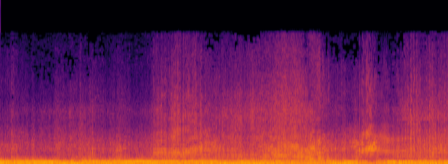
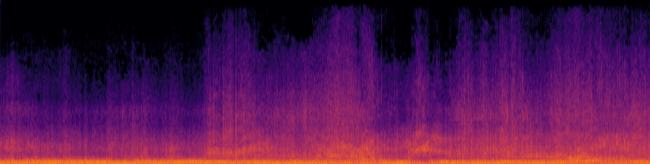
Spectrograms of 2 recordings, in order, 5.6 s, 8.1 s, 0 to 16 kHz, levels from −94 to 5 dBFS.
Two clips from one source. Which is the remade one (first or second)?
second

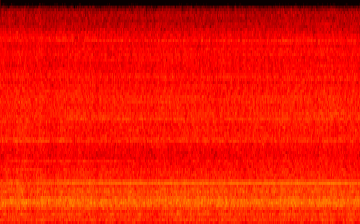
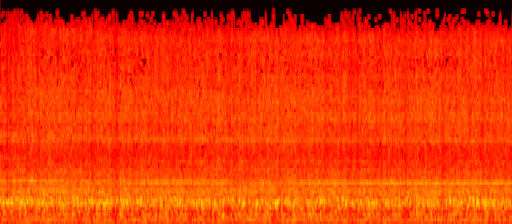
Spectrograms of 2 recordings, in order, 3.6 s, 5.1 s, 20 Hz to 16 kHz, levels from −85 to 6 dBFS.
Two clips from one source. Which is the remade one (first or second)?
second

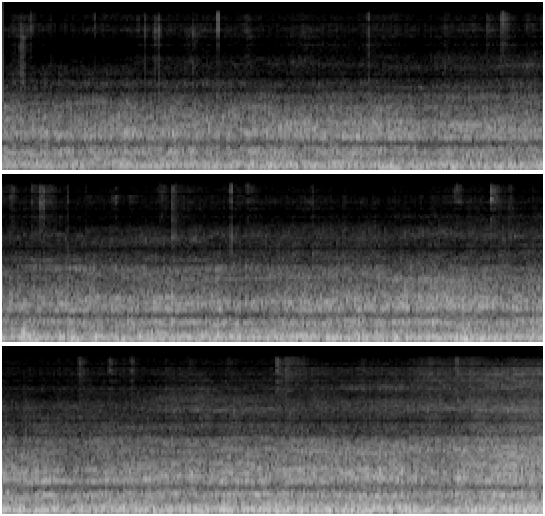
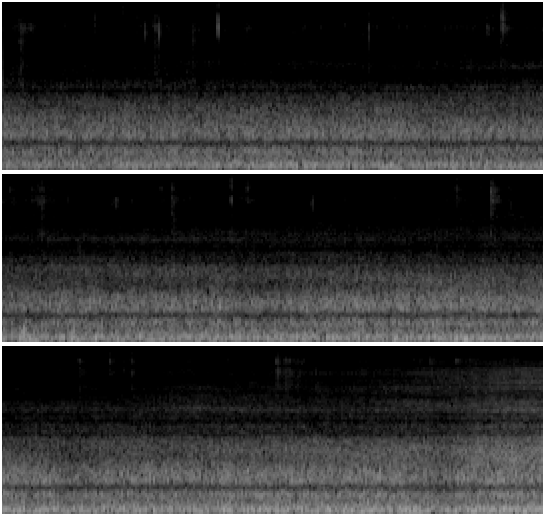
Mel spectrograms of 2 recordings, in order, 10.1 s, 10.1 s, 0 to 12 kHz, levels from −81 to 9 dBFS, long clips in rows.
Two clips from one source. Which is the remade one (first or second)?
first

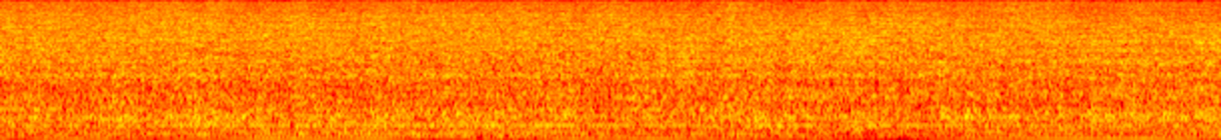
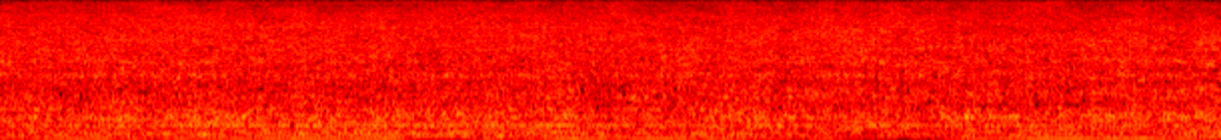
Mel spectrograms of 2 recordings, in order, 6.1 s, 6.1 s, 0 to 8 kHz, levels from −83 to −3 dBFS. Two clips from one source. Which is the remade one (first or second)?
second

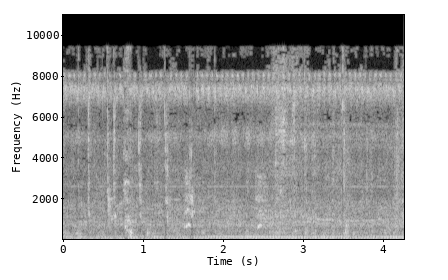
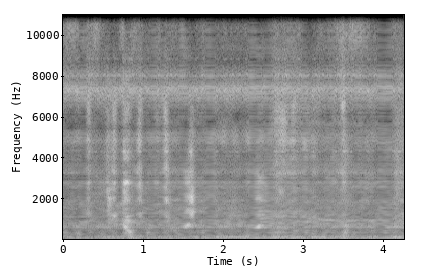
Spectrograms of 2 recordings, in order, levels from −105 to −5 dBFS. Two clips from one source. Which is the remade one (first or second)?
second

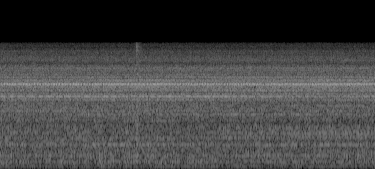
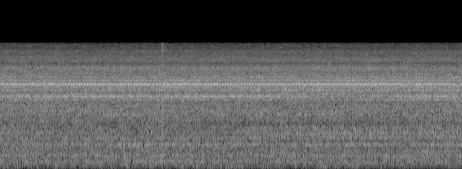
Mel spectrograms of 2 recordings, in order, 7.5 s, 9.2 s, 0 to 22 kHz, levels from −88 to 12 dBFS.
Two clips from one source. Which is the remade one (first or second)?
second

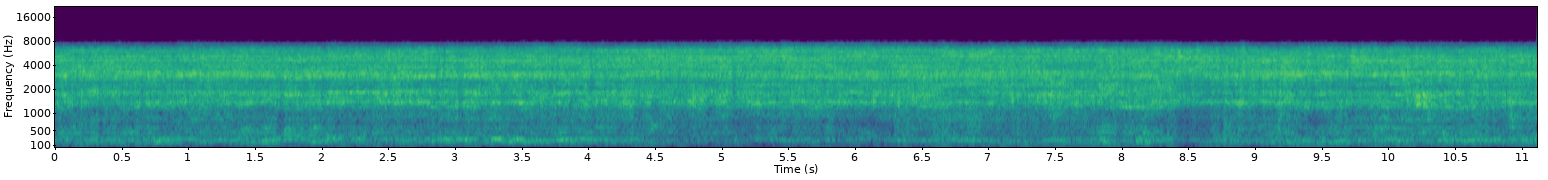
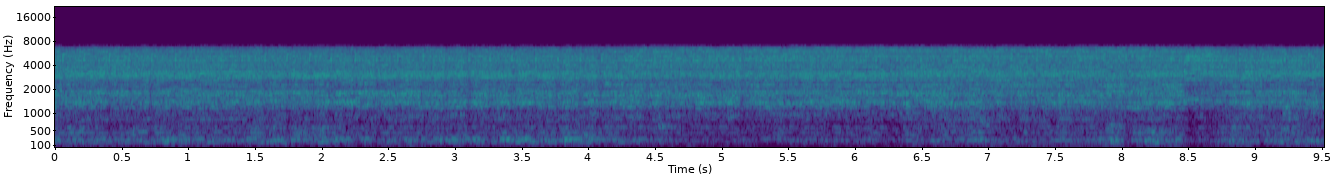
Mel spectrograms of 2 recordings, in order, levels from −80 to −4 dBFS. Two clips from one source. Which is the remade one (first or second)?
first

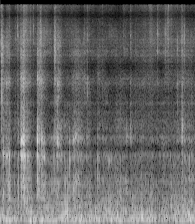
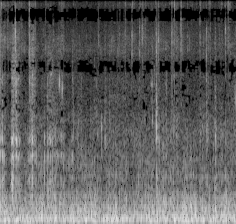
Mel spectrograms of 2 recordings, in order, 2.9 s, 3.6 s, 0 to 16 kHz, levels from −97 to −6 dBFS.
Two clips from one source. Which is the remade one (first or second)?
first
